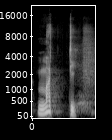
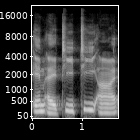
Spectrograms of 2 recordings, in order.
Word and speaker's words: Matti: So Matti, M-A-T-T-I, so you actually have to pronounce both things. It's an A sound, it's an A without the dots, so it's Matti.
